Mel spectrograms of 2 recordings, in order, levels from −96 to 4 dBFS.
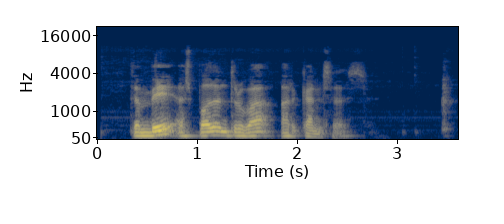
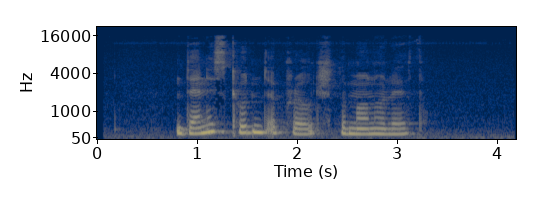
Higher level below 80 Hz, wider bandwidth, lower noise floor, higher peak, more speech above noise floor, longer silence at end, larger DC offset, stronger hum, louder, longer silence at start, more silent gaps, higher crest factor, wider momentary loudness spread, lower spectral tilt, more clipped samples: first, -60 dBFS vs -68 dBFS; second, 9.4 kHz vs 16 kHz; first, -74 dBFS vs -64 dBFS; first, 0 dBFS vs -20 dBFS; first, 54 dB vs 31 dB; about the same, 1.15 s vs 1.05 s; neither; neither; first, -20 LUFS vs -34 LUFS; second, 0.35 s vs 0.8 s; neither; first, 22 dB vs 14 dB; first, 16 LU vs 9 LU; first, -9 dB/octave vs -6.5 dB/octave; neither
